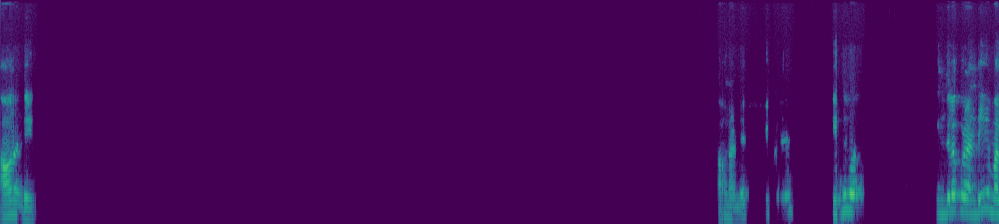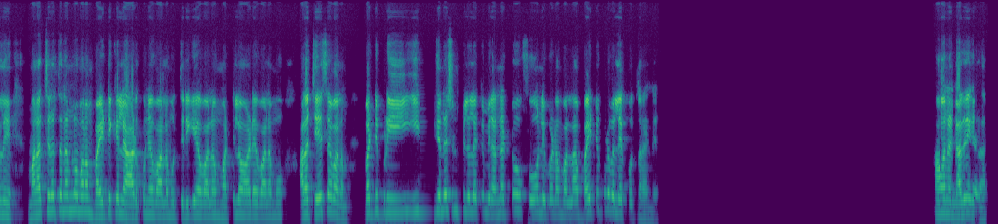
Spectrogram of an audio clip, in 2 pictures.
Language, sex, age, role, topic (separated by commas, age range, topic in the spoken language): Telugu, male, 20-24, host, మీరు ప్రతికూల పరిస్థితులను మనసులో ఎలా సానుకూలంగా మలచుకుంటారు?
